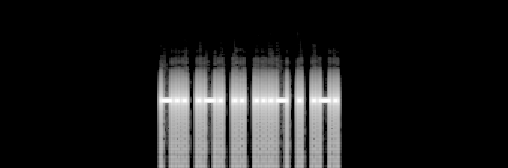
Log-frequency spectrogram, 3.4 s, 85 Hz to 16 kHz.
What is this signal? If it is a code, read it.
Morse code, heard as a keyed tone, about 48 wpm, 700 Hz. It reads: DRIVER
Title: Top 751-1000 Words 50wpm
